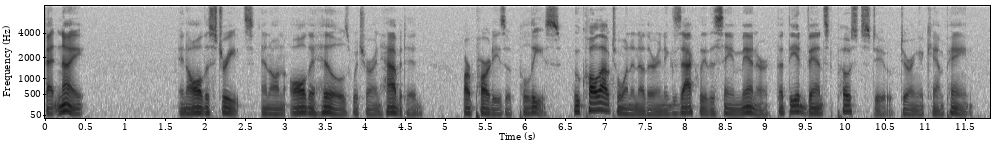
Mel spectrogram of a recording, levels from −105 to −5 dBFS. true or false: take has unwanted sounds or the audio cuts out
false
